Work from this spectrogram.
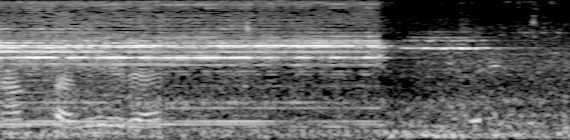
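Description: A vehicle horn honks on a busy street, a sustained loud toot that cuts off partway through, with traffic noise around it and someone speaking nearby.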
